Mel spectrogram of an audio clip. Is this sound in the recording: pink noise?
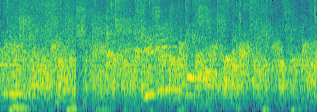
no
